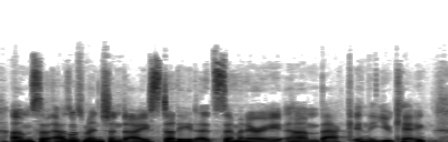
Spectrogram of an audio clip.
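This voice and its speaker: Over noticeable background noise, a woman with an American accent talks at a moderate pace with lively intonation and very even loudness. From England. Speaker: homelessness nonprofit worker. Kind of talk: interview testimony in church.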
